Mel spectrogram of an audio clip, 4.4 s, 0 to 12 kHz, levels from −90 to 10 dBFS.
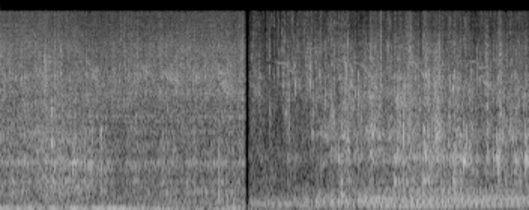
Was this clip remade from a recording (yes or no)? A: no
